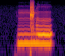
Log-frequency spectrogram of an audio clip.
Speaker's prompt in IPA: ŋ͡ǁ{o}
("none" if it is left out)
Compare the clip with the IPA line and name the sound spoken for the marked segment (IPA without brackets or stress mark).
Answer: ɵ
